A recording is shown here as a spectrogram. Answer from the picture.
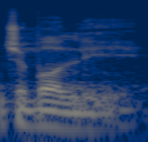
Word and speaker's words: Jubilee: 이것 을 주빌리 (Jubilee) 라고 하는데 , 영어 로 는 " 주빌 " 또는 " 주벌리 " 라고 발음 합니다 .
